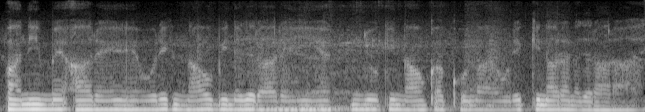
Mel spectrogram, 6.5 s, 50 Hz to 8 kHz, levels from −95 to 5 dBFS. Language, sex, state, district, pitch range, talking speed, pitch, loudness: Hindi, male, Rajasthan, Jaipur, 120-125 Hz, 225 wpm, 120 Hz, -18 LUFS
